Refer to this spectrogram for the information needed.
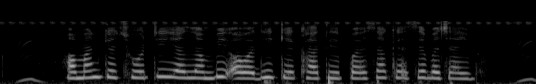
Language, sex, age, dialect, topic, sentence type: Bhojpuri, female, 18-24, Southern / Standard, banking, question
